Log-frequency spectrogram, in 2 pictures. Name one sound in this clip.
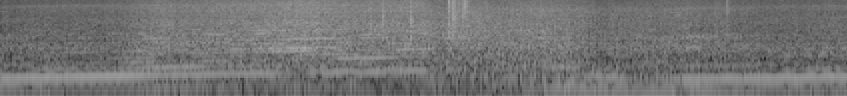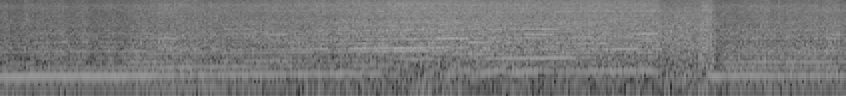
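A race car engine roars loudly from inside the cabin, rising in pitch as it accelerates and dropping with each gear change.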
